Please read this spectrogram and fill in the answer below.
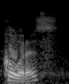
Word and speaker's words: chorus: church chorus is spelled c-h-o-r-u-s church is also spelled c h u r c h in the first word chorus c h has a k sound k in the second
